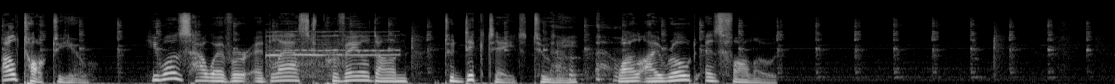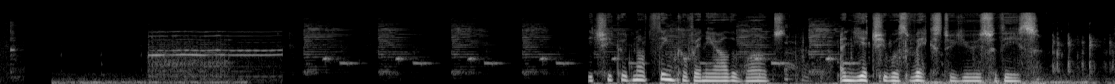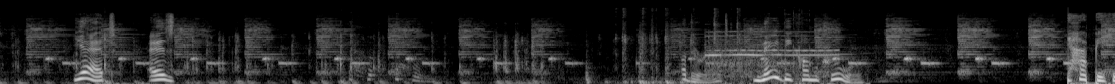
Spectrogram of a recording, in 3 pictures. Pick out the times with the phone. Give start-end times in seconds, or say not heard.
2.6-4.0, 12.6-14.0, 29.3-30.7.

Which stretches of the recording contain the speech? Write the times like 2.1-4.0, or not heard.
0.0-7.8, 17.0-21.6, 23.1-24.1, 29.1-30.9, 33.0-33.4.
